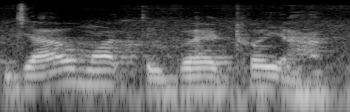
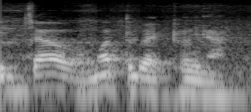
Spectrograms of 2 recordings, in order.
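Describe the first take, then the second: First: Slow, जाओ मत together, then बैठो यहाँ; pause after मत. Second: जाओ alone, मत बैठो यहाँ run together; pause after जाओ. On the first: Teacher showing what the other understood, slow with pause after मत. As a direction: stretch जाओ मत, break before बैठो. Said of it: "अगला क्या समझ लिया है". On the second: Teacher restating what was meant, pause after जाओ. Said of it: "हम तो बोलते कि". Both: Shown as a demonstration.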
